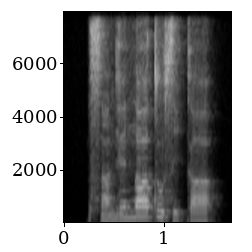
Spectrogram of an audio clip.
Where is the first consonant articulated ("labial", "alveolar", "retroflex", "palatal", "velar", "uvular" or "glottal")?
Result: alveolar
